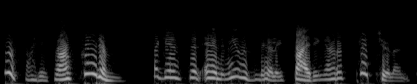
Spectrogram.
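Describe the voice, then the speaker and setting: A woman's voice: fairly high pitch, sing-song, quick pace, no room sound. Spirited patriotic colonial lady, gracious, earnest, formal speech, history audio drama, slightly dull lo-fi sound.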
